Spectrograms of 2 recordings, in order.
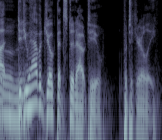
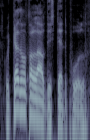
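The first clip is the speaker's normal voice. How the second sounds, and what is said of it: Russian accent imitating Colossus. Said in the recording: “It's my Russian accent, my Colossus accent. ... Not bad.”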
